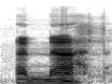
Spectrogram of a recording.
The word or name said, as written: An-Nahl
